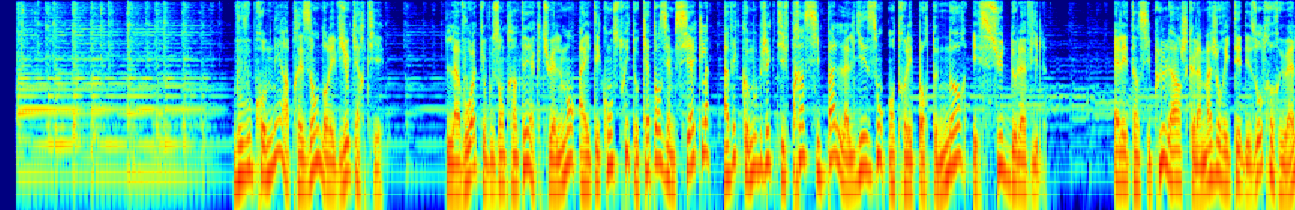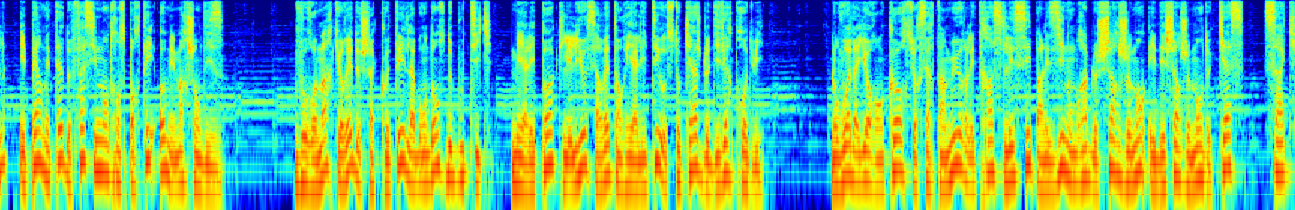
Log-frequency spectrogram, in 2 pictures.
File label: french audio guides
